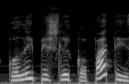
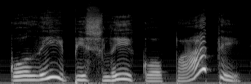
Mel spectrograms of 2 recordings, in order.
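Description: First: It is spoken a little faster. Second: It is spoken calmly and slowly. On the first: "А тепер трошки швидше" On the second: "Спочатку ми будемо вимовляти спокійно, не спіша"

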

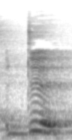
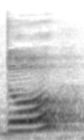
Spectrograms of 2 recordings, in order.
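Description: First: The vowel is a front rounded 'eu' sound. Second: The vowel is a back rounded 'o' sound. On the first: The speaker calls it right. "es de" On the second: The speaker calls it wrong. "aquí no es do"

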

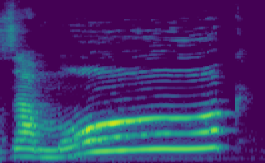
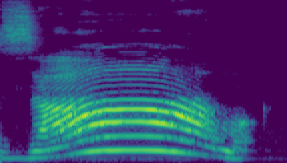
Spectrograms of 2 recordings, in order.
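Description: First: The stress is on the second syllable. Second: The stress is on the first syllable. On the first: "ми чуємо голосно звук О" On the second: "ми чуємо голосно звук А"

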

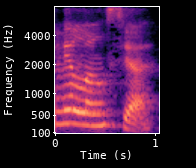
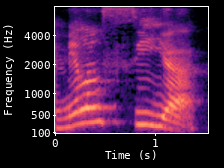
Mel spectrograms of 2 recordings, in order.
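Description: First: The stress falls on the syllable 'lan'. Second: The stress falls on the syllable 'ci'. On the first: The speaker calls it wrong. "Não é melância" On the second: The speaker calls it right. "é melancia. The stressed syllable is the last one"

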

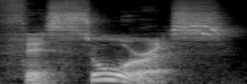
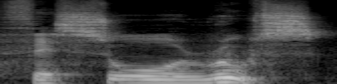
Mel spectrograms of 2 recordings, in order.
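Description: First: The last syllable has a weak, reduced vowel. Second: The last syllable has a full, unreduced vowel. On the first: The speaker calls it right. "The third syllable has a schwa. It's thesaurus" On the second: The speaker calls it wrong. "and not thesaurus"

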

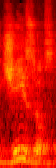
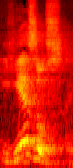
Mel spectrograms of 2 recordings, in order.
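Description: First: The name is pronounced the English way. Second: The name is pronounced the German way. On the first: "по-английски Jesus" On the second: "по-немецки Jesus"

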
